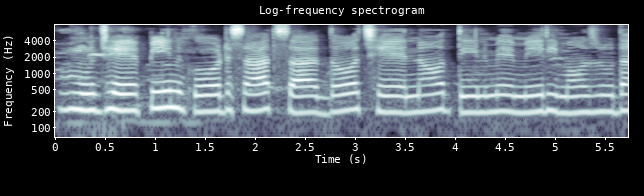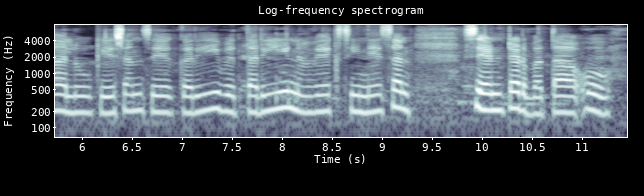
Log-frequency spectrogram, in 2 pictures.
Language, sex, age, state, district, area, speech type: Urdu, female, 60+, Bihar, Khagaria, rural, read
